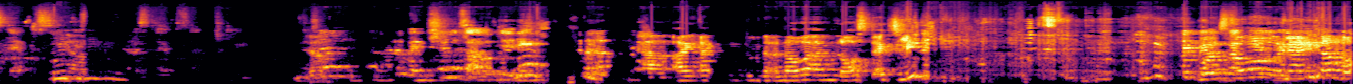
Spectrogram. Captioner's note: laughter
